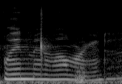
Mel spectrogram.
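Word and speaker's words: Lin-Manuel Miranda: Lin Manuel Miranda.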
